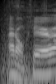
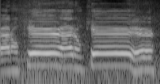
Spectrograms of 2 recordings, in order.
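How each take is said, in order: First: Said in the usual way. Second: Higher, louder, the last one slow and drawn out; angry outburst. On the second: Real, not acted. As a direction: blow up in real frustration. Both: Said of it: "I'm mad".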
